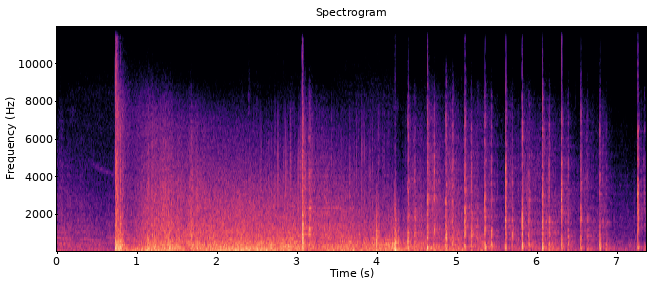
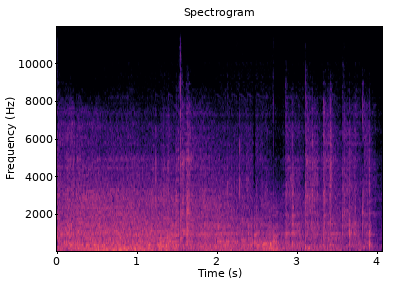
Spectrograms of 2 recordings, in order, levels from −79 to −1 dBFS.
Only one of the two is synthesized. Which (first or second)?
second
